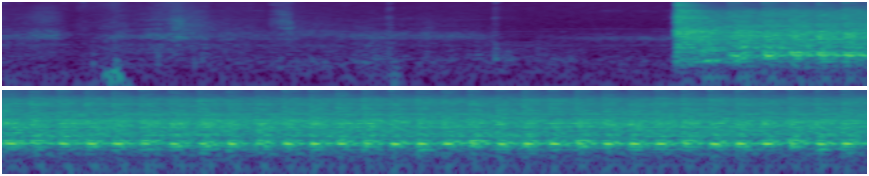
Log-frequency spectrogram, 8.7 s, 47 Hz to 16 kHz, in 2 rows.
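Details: 2011 Ford Transit Connect 1.8 TDCi crank no-start: steady, even starter cranking that never catches while the crank sensor signal is scoped at its pins.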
